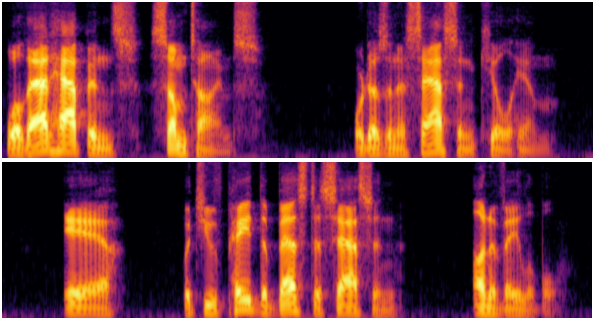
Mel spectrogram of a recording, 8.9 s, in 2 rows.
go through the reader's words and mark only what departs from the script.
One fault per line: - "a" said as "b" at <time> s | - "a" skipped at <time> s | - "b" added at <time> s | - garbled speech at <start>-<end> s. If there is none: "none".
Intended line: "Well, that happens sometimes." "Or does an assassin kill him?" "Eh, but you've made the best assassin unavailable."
- "made" said as "paid" at 6.1 s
